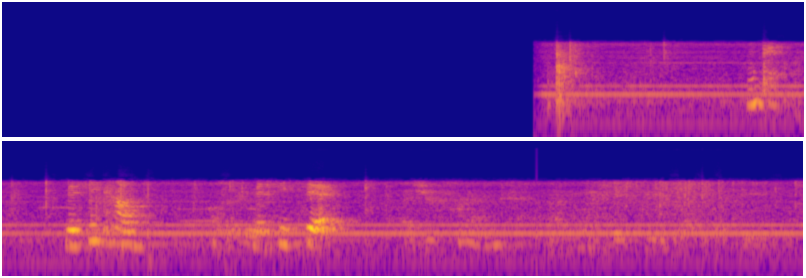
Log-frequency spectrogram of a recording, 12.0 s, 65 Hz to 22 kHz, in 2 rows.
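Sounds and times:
electrical hum: 4.0 - 12.0.

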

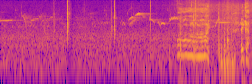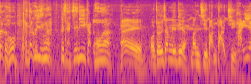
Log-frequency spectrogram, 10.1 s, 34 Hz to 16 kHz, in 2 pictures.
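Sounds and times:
birds chirping: 0.0 - 10.0
outdoor background noise: 0.0 - 10.0.

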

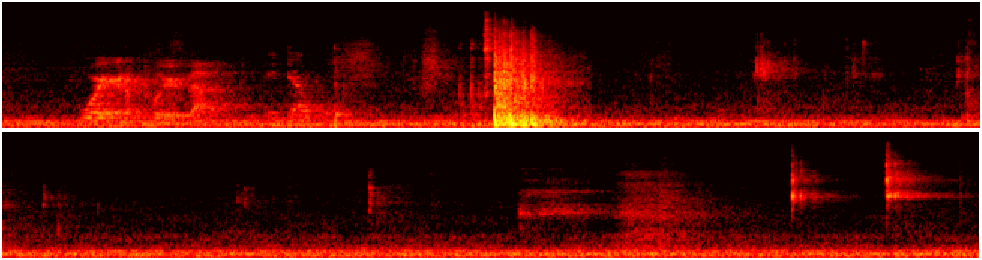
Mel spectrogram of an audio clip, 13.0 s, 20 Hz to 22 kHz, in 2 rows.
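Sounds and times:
low background hum: 0.0 - 13.0.

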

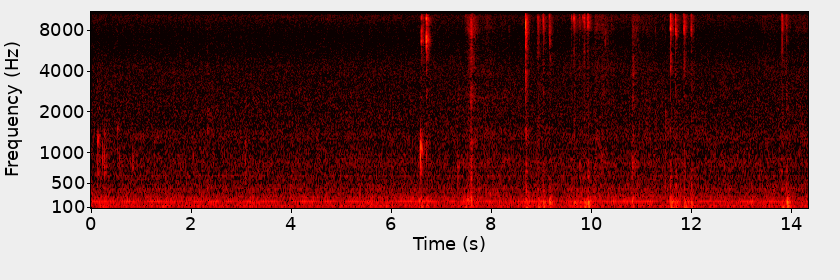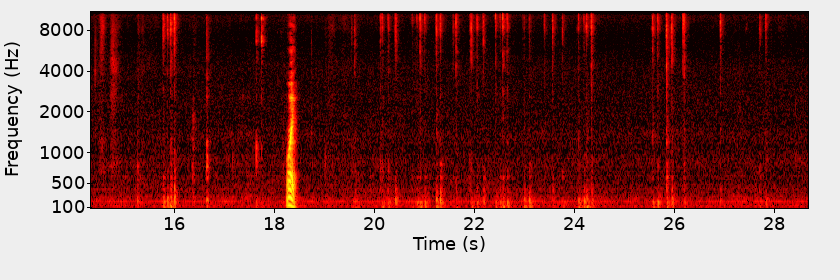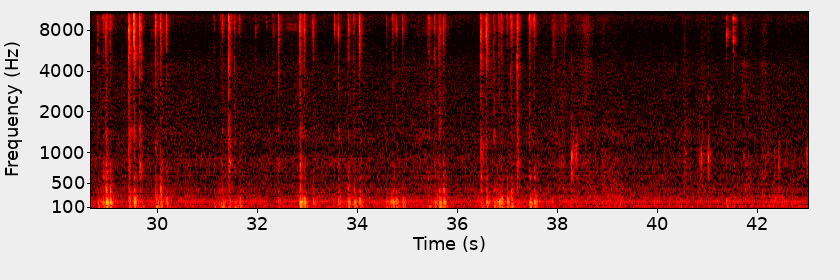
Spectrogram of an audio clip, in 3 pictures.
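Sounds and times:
mouse clicks: 6.6 - 6.8, 17.6 - 17.9
typing on computer keyboard: 8.6 - 10.0, 11.6 - 12.1, 15.8 - 16.1, 19.6 - 24.5, 25.6 - 26.3, 28.8 - 30.3, 31.2 - 35.8, 36.4 - 37.6.

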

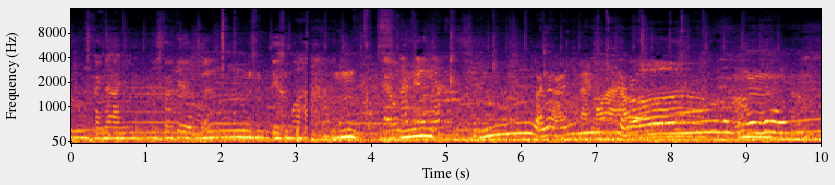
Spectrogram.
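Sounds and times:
person making low vocal sounds: 0.0 - 4.5, 5.3 - 10.0.

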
